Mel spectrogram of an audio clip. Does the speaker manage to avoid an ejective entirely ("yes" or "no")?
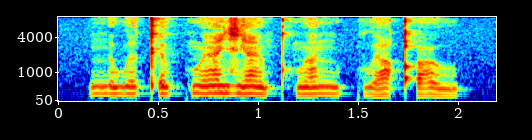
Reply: no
